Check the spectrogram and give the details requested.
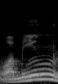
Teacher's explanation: মিন না বলে ওয়ামিং ইকফা করবেন, ওয়ামিং নাকের ভিতরে নেবেন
